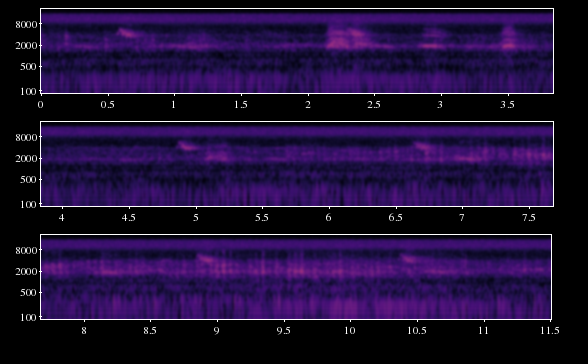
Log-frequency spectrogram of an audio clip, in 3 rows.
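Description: Very faint scattered bird calls, each a short falling chirp, every second or two. Under them runs a low steady hum from an approaching 060-DA (LDE2100) diesel locomotive, growing slightly louder near the end.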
